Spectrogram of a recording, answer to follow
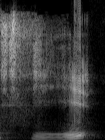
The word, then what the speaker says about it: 洗: 洗 and this one 洗 the original pronunciation is the third tone 洗 like 走 and 跑 and 想 they are the same 洗 and when it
